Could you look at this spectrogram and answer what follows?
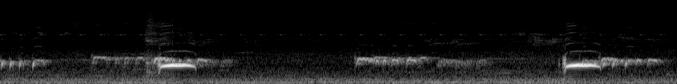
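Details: A big-voiced Sumbawa zebra dove sings: rolling, stuttered cooing trills that lead into a loud, drawn-out descending coo, heard twice roughly four seconds apart, with a faint low rumble underneath.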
